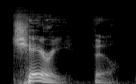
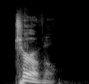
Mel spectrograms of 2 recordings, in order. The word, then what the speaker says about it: Cherryville: So it's not Cherryville. – No. – People down here in North Carolina, we pronounce it Churrville.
